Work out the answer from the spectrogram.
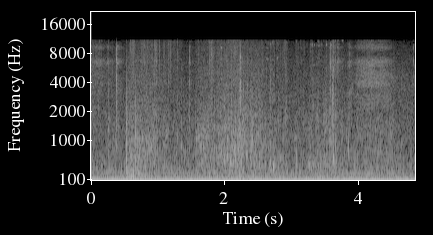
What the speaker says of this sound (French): Là, il y a blindé d'oiseaux.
